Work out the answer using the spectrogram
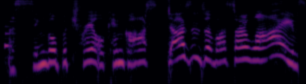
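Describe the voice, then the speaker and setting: A woman's voice: high voice, moderate pace, bright, forceful tone, no echo. A woman voicing a scheming young boy in a game, reporting on others in a cool, tattling, matter-of-fact way.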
